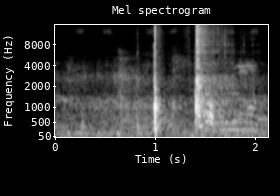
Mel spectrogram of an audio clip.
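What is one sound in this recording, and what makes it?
A bat sharply cracks against a ball.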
